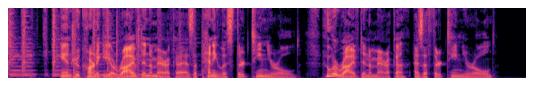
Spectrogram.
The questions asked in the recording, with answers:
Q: Who arrived in America as a 13-year-old?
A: Andrew Carnegie arrived in America as a 13-year-old.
